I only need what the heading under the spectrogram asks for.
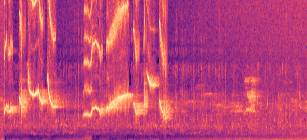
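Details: Orange-headed thrush song, used to make other caged birds sing: a series of loud whistled phrases with swooping rises and falls and buzzy overtones for about three seconds, then faint notes and hiss.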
